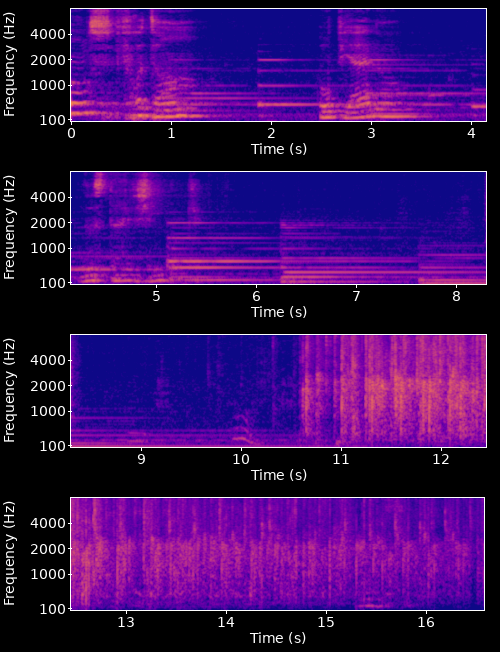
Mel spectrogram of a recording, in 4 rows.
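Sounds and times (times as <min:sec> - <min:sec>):
speech: 0:00.2 - 0:01.3, 0:02.5 - 0:03.4, 0:04.3 - 0:06.6
audience applause: 0:10.4 - 0:16.5.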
